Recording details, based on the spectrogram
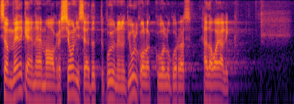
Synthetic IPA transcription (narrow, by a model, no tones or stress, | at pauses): se̞onve̞ɡ̥e̞ne̞mɑɑɡre̞sːio̞ːnʲiseɑt̪ɤt̪ːukujune̞nud̪̥julɡ̥o̞lekːˑuo̞luko̞rːɑshæd̪̥ɑvɑjɑlikːˑ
